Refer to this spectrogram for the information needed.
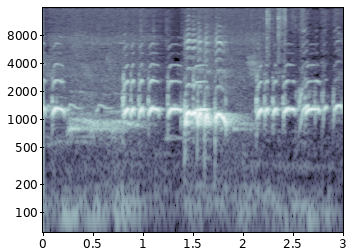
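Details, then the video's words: Zebra dove of a local strain with a large voice, singing often, used as a lure for other doves; a lower drawn note leads into trilling rolled phrases and clipped repeated notes. "Perkutut Lokal Gacor Suara Besar Pancingan Burung Perkutut Agar Cepat Bunyi"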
